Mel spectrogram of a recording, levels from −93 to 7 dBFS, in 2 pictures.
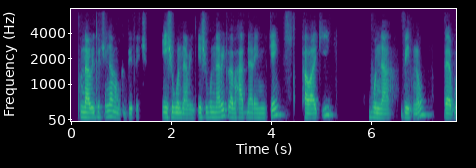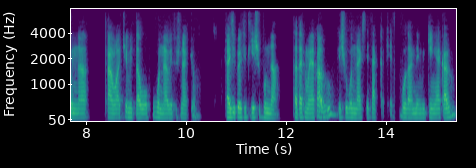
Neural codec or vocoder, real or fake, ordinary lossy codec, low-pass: codec, 16 kHz, 1.1 kbps, Voila-Tokenizer; fake; MP3, 48 kbps; 7.2 kHz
